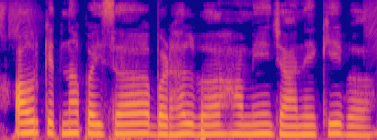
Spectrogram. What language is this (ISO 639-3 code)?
bho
